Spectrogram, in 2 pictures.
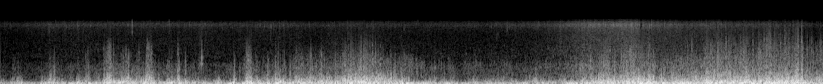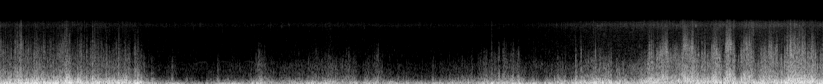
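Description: Wind buffeting the phone's microphone in gusts: a loud, low rumble that eases about ten seconds in and builds again near the end.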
